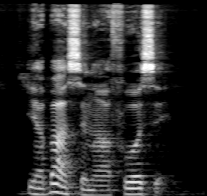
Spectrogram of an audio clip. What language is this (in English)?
Igbo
